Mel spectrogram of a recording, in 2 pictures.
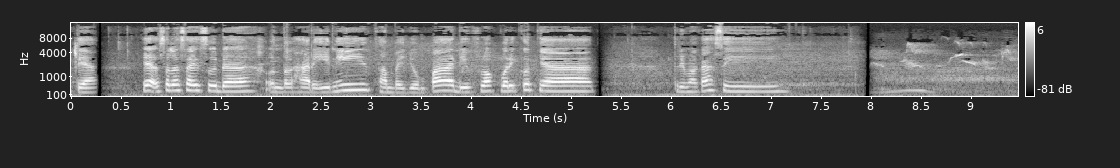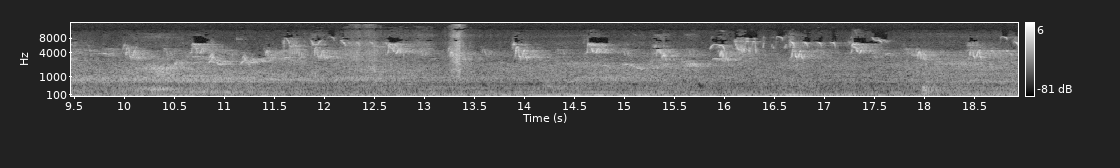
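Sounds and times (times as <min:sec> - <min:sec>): small songbirds chirping: 0:05.0 - 0:18.9.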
